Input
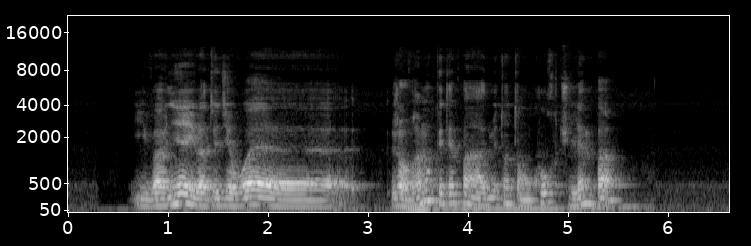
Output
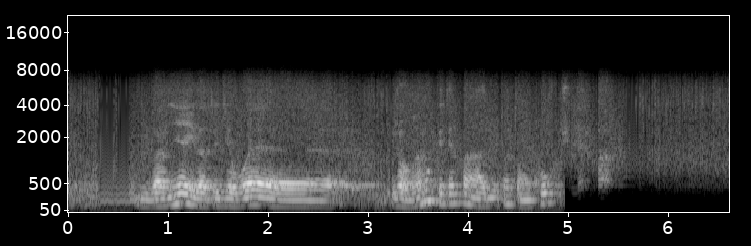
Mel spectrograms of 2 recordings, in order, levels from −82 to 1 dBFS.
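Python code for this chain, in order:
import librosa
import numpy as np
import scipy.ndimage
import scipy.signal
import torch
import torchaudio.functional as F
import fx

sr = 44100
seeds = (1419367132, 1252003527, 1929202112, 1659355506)

y = fx.delta_mod(x, sr, bps=32000, step_db=-28.5)
y = fx.highpass(y, sr, hz=fx.steps((0.0, 160.0), (4.96, 950.0)), slope=24)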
